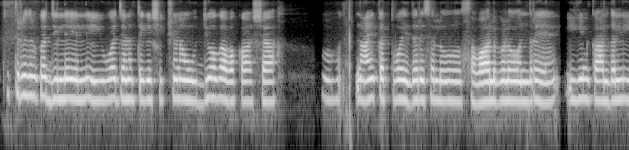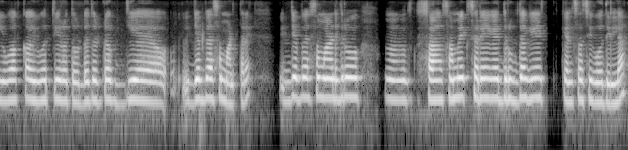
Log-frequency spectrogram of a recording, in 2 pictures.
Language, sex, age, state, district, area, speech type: Kannada, female, 60+, Karnataka, Chitradurga, rural, spontaneous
